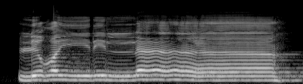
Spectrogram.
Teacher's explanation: اللہ کے لام کو باریک کر کے پڑھیں گے، اس لیے کہ اللہ کے لام سے پہلے زیر ہے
